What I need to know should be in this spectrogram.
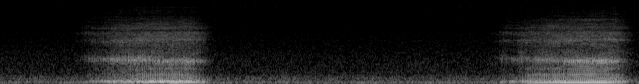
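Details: Two rumbling snores during sleep on in-breaths, about four seconds apart, with quiet breathing between: snoring.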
